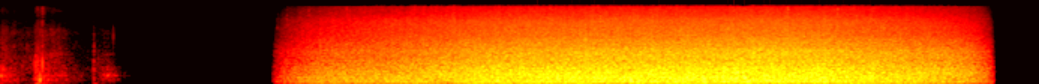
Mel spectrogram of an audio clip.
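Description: After a few faint clicks and near silence, a loud broad roar of storm wind on the Sentier de la Mauricie hiking trail swells up and holds steady for several seconds, then cuts off abruptly.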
